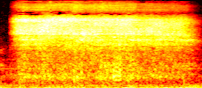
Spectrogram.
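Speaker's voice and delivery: soft, long soothing shush; long quiet shh. Shown as a demonstration. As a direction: shush a crying baby gently. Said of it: "so let's give a demo".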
